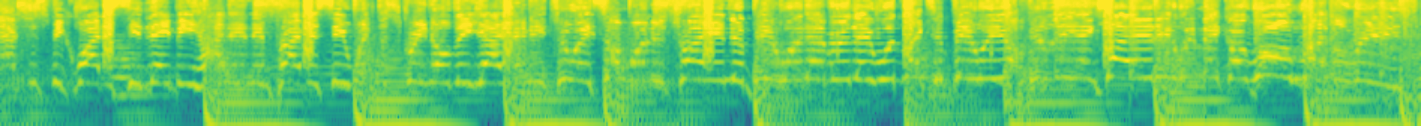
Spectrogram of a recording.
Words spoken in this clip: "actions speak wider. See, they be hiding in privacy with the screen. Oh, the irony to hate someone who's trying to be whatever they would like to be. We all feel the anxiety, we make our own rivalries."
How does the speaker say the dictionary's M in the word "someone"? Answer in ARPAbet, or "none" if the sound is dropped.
M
